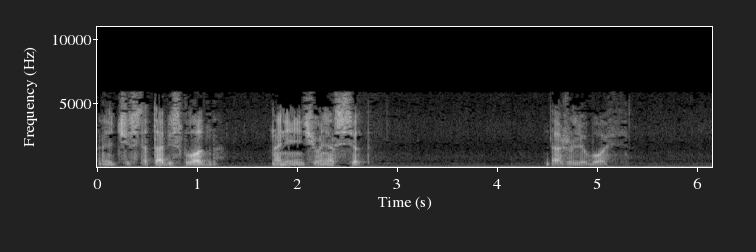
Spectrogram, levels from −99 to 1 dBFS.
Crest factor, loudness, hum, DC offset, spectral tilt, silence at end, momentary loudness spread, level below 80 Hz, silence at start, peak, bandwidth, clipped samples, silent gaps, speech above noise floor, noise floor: 26 dB; -28 LUFS; none; under 0.1%; -3.5 dB/octave; 0.85 s; 13 LU; -56 dBFS; 0 s; -6 dBFS; 6.2 kHz; under 0.1%; none; 27 dB; -56 dBFS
